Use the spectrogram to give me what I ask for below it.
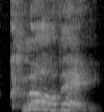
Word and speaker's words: clave: yeah i know it's spelt clave but you pronounce it clave shouted give it a go clave it's spelled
